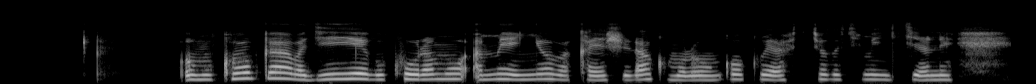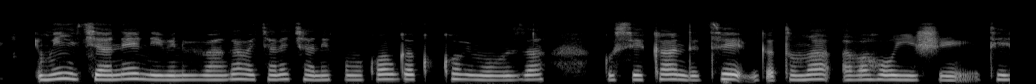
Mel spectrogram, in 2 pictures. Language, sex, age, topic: Kinyarwanda, female, 25-35, health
